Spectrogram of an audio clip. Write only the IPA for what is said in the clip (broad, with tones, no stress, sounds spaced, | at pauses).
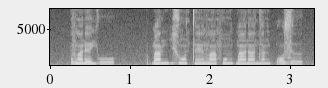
v ã˧ ɾ ɛ˨ j o˧ | ɓ ã˦ ŋ i˧ ɣ ɔ̃˦ t ɛ̃˨ v ã˧ f ɔ̃˧ ɡ͡b ã˦ ɾ ã˧ d ã˦ ɡ͡b ɔ˦ z ə˨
